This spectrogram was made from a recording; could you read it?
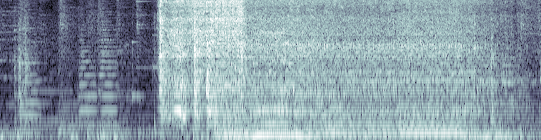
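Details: Toyota Yaris engine after the serpentine belt was tensioned by prying the alternator forward, no belt change: it cranks, catches and settles into a steady idle with no belt squeal, over background music.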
